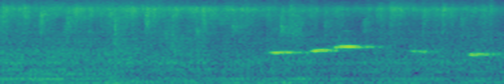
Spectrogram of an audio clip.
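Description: Shower water running steadily while conditioner is rinsed out of curly hair, a soft continuous hiss close by with a faint whistling tone in the second half, no talk.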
